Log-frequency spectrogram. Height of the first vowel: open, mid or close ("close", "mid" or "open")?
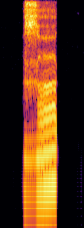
open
